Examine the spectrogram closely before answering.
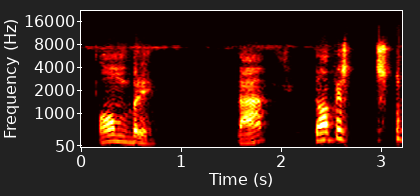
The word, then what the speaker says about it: hombre: Consoante, som, porque o H não tem som. tá? Então, como é que vai ficar a pronúncia? Vamos ter, ó, desta forma aqui. Eles, el hombre.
